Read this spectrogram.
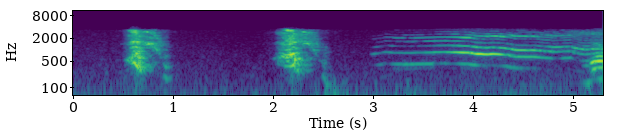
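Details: Two sharp, noisy sneezes from an adult father, then his 68-day-old infant startles into a rising, tearful cry; ordinary sneezes startling a baby.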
